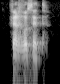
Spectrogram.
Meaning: to be a success and a source of revenue, to be popular and profitable
- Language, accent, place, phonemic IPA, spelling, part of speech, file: French, France, Lyon, /fɛʁ ʁə.sɛt/, faire recette, verb, LL-Q150 (fra)-faire recette.wav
